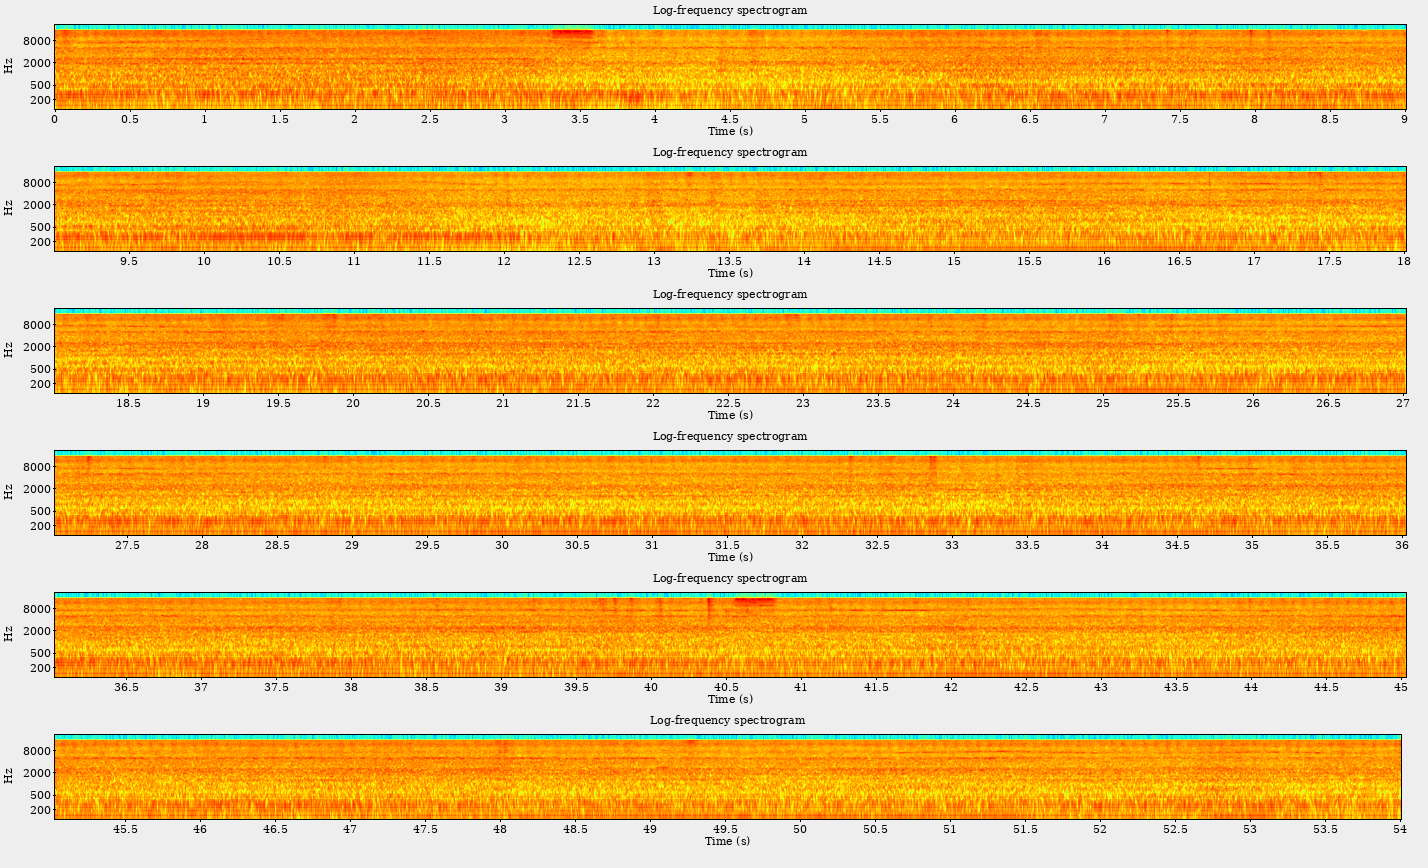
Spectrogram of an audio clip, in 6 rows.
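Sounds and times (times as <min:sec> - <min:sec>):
road noise: 0:00.0 - 0:54.0
truck engine drone: 0:00.0 - 0:54.0.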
